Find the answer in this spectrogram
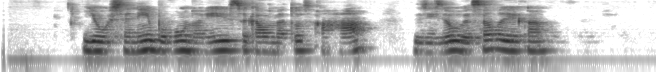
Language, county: Lithuanian, Kaunas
